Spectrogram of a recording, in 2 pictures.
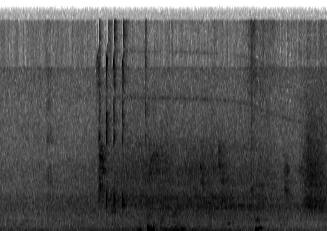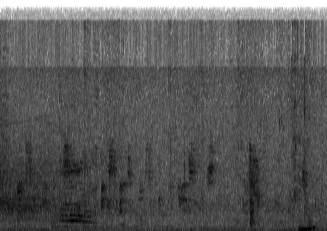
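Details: Burmese cat indoors, apparently wanting to go and wake the baby, gives a faint rising-then-falling harmonic meow near the end amid low room noise, with a few softer squeaks earlier and a person speaking quietly.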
